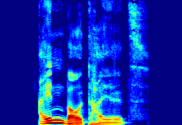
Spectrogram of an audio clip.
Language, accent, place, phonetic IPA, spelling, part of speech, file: German, Germany, Berlin, [ˈaɪ̯nbaʊ̯ˌtaɪ̯ls], Einbauteils, noun, De-Einbauteils.ogg
- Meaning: genitive singular of Einbauteil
